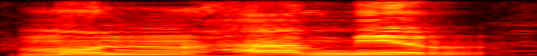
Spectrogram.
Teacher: تو یہاں پر بھی دیکھیے را ساکن سے پہلے میم کے نیچے زیر اصلی ہے، تو یہاں پر رائے ساکنہ کو باریک پڑھیں گے، پر نہیں پڑھیں گے. منہمر.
